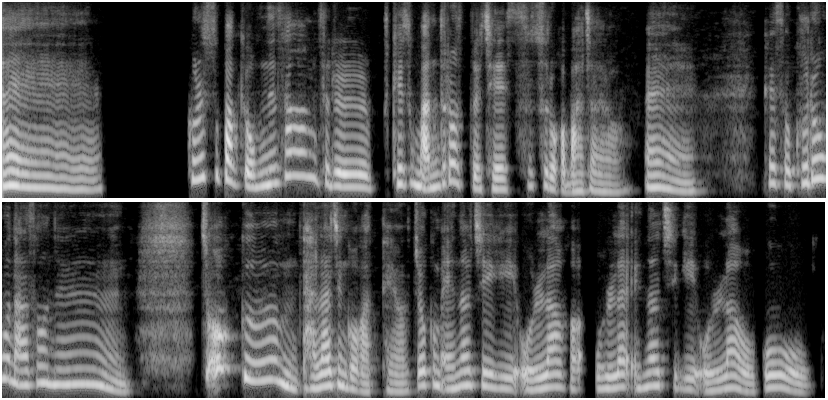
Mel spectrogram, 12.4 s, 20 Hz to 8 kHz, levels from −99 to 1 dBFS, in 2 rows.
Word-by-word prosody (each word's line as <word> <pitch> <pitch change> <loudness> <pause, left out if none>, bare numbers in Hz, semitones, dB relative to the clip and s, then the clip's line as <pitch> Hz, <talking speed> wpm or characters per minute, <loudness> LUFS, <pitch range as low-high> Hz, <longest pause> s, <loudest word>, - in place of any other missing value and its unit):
예. 180 -7 +3 0.6
그럴 305 +2 +1
수 365 +2 -7
밖에 300 -9 +6
없는 210 +5 +2
상황들을 240 - +2
계속 240 -1 0
만들었어요, 200 - +3
제 160 -1 +1
스스로가. 205 +6 -4
맞아요. 130 -1 -3
예. 155 -9 -1 0.5
그래서 245 -3 -3
그러고 300 +9 +1
나서는 230 - 0 0.5
쪼끔 305 - +2
달라진 200 +6 +3
것 160 - +1
같아요. 125 0 -5
쪼금 215 +1 -1
에너지 195 -1 -1
올라가 185 +5 0
올라 170 +3 0
에너지가 185 -2 -4
올라 160 +7 -1
오고 135 -1 -1
195 Hz, 310 characters per minute, -22 LUFS, 165-235 Hz, 0.6 s, 밖에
